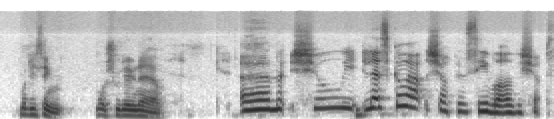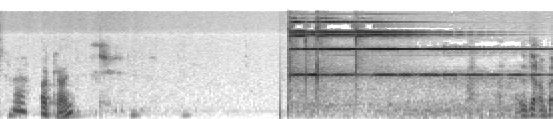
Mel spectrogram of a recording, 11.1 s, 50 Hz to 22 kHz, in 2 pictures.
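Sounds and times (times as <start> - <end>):
speech: 0.2 - 1.8, 2.4 - 6.7, 10.7 - 11.0
loud bright metallic bell ringing: 8.4 - 11.0.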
